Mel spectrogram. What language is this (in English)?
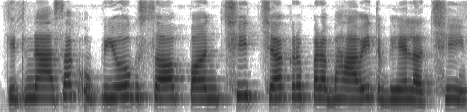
Maithili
